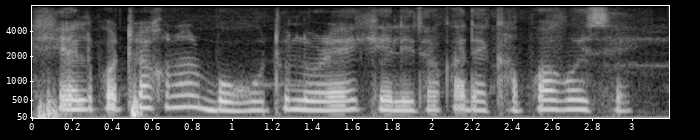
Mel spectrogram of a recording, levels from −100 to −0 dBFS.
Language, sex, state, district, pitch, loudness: Assamese, female, Assam, Sonitpur, 225 Hz, -19 LUFS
